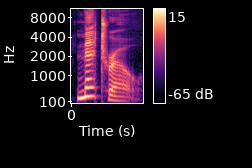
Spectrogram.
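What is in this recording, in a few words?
"metro", English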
